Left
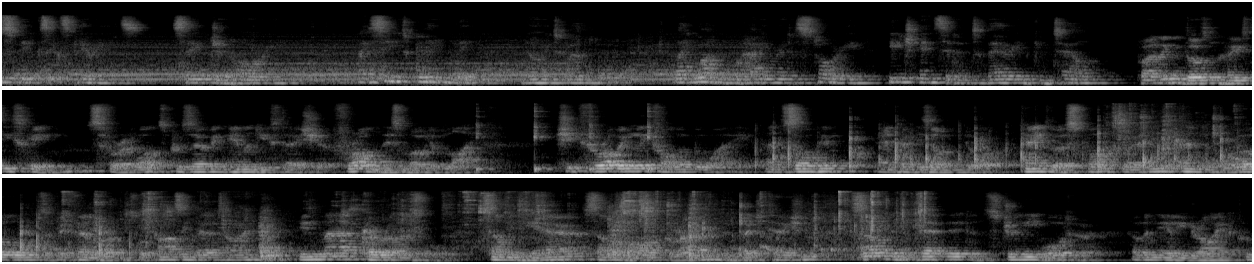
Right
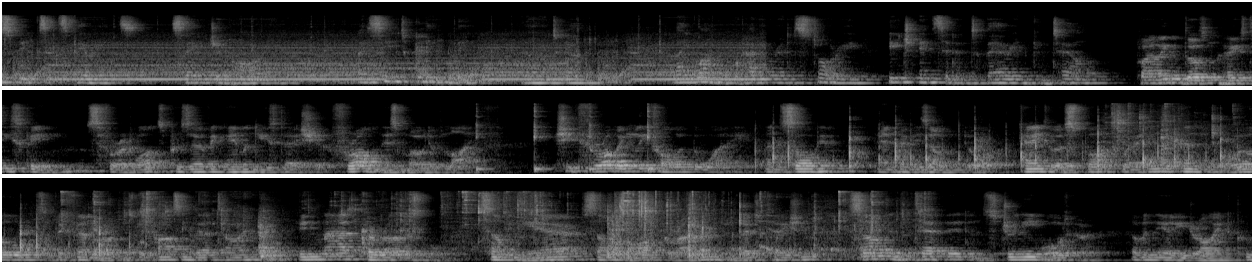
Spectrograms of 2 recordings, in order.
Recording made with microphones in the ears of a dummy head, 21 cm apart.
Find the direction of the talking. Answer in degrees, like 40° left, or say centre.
60° right.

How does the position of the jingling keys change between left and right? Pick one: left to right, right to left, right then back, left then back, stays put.
right to left.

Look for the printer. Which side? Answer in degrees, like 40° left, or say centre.
60° right.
